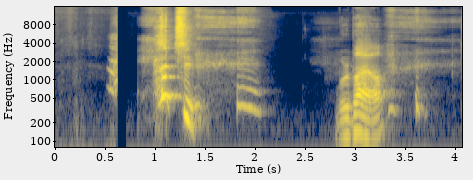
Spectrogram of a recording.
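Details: Deliberately playful, exaggerated sneeze during family fun: a quick sharp sneeze burst, then a voiced, laugh-like exhale and a short second vocal sound, with laughter around it; sneezing.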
